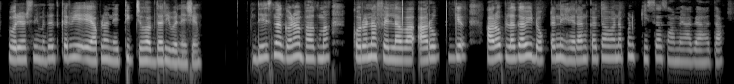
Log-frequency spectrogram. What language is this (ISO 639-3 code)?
guj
